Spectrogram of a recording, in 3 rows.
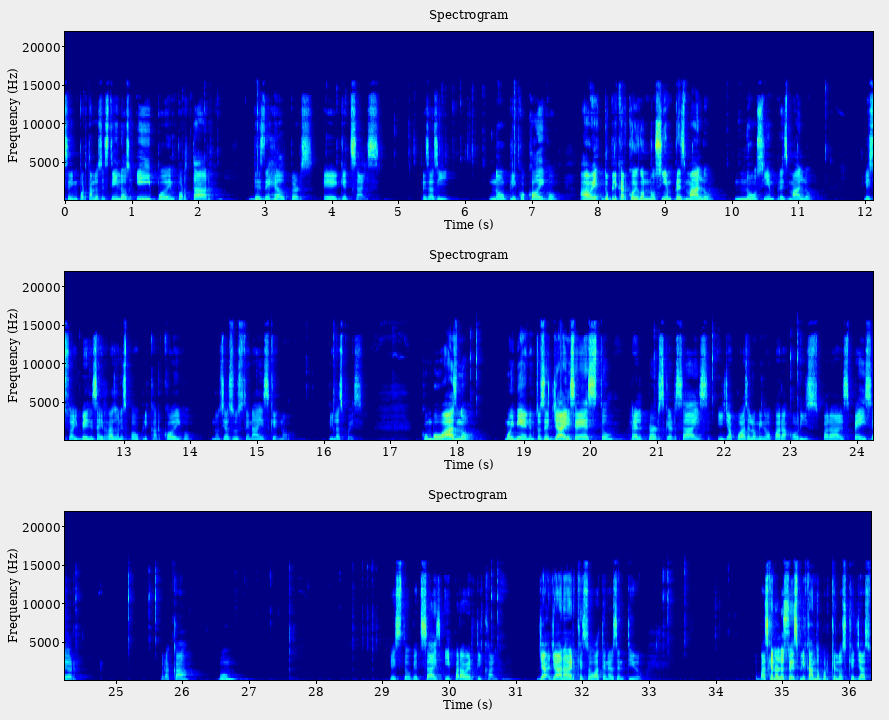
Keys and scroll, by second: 1.4-5.1 typing, 4.8 Return, 9.2 /, 9.8 BackSpace, 11.3 h, 11.9 Return, 13.1 alt+shift+Up, 14.2 alt+Up, 15.0 Down, 15.2 Down, 15.4 Down, 16.8 super+s, 21.8 super+c, 25.8 super+v, 26.2 Return, 28.9 super+s, 33.5 super+v, 33.8 Return, 34.0 super+s, 34.3 Down, 34.5 Down, 34.6 Down, 35.2 shift+Down.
